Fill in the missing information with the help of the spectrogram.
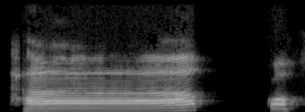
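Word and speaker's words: حاقة: Ketika ada huruf mad di situ dan setelahnya ada huruf sukun, maka dia dipanjangkan terlebih dahulu agar bersiap-siap untuk mengucapkan huruf setelahnya. Makanya dibacanya ha qoh. Karena kalau haqqoh enggak ada panjangnya, itu enggak akan beda antara haqqoh yang sebelah kiri dan haqa yang sebelah kanan.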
